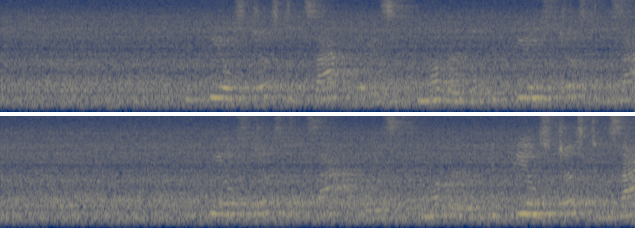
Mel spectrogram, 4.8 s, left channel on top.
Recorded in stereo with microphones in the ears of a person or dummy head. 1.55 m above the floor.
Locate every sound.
1.4 s a woman speaking: 55° left (ahead or behind), 1.1 m
3.7 s a woman speaking: 35° right (ahead or behind), 1.3 m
